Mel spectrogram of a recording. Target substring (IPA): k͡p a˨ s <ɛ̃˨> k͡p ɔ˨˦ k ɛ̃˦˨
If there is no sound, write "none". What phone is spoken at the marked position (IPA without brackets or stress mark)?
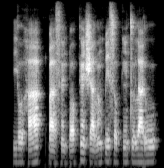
ɛ̃˨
